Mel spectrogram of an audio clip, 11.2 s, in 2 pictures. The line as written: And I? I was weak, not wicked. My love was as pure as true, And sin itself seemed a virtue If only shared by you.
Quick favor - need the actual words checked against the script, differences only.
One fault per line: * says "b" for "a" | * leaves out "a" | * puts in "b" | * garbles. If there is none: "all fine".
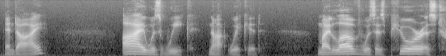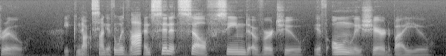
* garbles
